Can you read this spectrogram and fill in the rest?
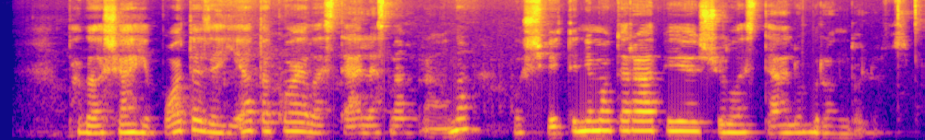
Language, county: Lithuanian, Vilnius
